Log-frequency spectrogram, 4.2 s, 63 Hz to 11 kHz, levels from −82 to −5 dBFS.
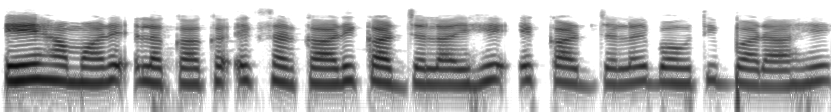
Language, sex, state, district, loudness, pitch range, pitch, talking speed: Hindi, female, Maharashtra, Chandrapur, -20 LUFS, 235-265 Hz, 250 Hz, 175 wpm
